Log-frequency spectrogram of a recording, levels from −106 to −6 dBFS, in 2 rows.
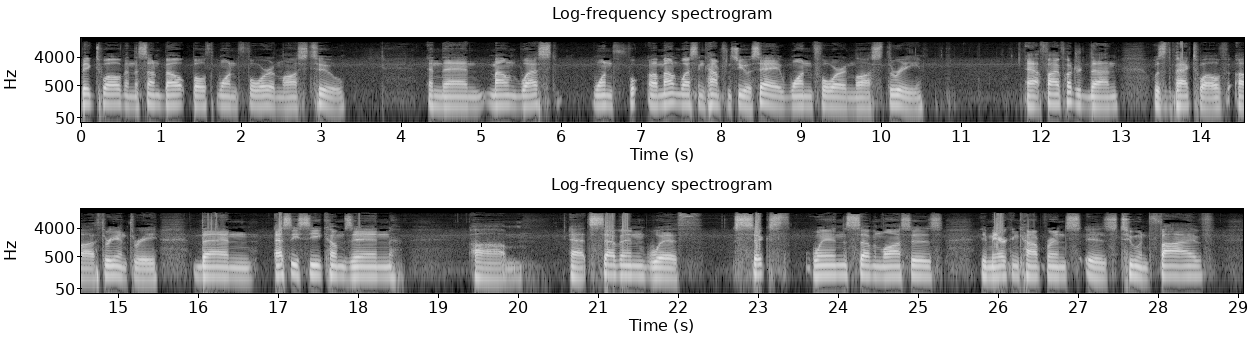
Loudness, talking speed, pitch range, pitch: -26 LUFS, 120 wpm, 115-130 Hz, 125 Hz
